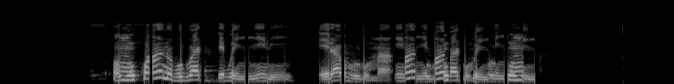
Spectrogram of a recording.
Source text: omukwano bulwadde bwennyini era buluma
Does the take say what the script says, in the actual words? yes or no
no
